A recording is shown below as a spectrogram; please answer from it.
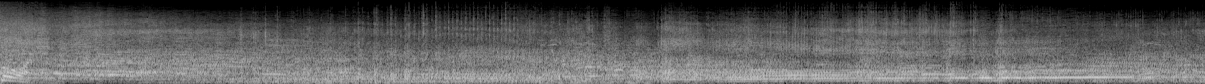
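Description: Race cars drone around the Midvale Speedway oval in a continuous pack, engines rising and falling as they circle, heard from the stands beneath a track announcer's steady commentary.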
